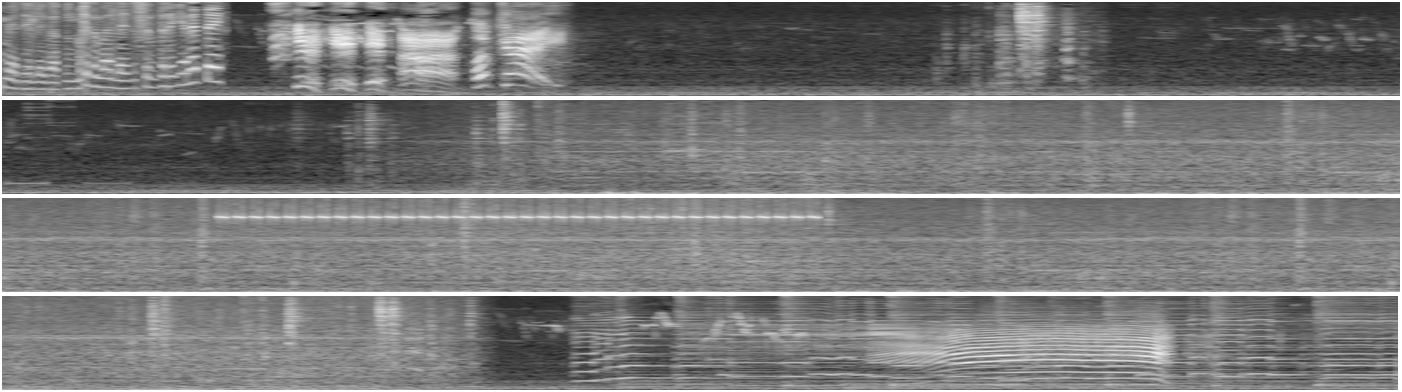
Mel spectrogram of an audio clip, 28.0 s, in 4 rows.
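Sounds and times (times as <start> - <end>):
fast high-pitched ticking: 15.1 - 18.1.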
